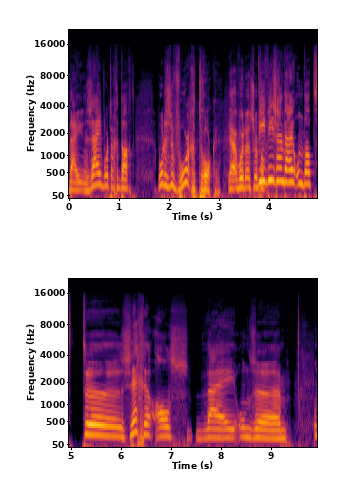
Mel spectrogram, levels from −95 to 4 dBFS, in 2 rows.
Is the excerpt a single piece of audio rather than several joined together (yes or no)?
yes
